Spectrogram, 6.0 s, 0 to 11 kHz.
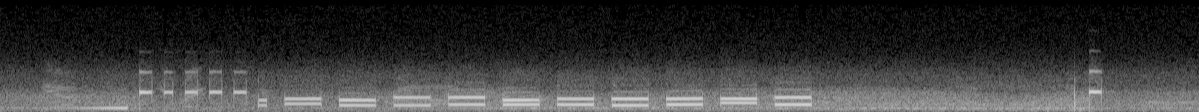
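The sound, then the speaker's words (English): Telephone touch-tone dialing of the NOAA Weather line (National Weather Service, Tampa Bay area) on May 21, 2014: after a brief steady tone, a quick flurry of short beeps gives way to about ten evenly paced dual-pitch keypad tones, clear and fairly loud over a faint line hiss. “And I'm going to document that by firing up NOAA Weather. Let me see if I can find it in the phone book right here.”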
